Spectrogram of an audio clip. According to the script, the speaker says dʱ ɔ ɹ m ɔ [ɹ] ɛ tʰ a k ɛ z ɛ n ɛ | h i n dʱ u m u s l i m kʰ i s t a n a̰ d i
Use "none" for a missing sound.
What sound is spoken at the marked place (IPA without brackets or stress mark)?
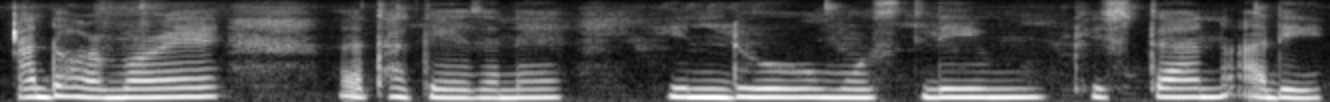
ɹ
